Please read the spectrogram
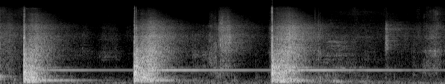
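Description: Plastic concentric vent pipe knocked down on a plywood workbench three times, roughly a second and a quarter apart, each a hollow thunk with a brief ring from the pipe. The knocks reassemble the pipe, seating the inner pipe back inside the outer one.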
